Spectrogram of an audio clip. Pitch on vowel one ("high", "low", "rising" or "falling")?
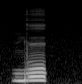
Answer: falling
